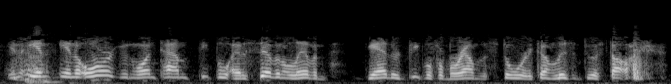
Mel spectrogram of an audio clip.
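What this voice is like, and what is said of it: Strong regional accent. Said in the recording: “Listen to that accent... Not with that voice... We go anywhere, people know where we're from.”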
